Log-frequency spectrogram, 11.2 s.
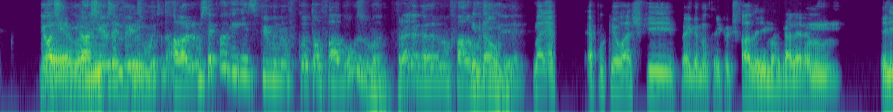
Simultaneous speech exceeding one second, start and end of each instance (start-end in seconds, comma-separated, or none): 0.5-2.0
